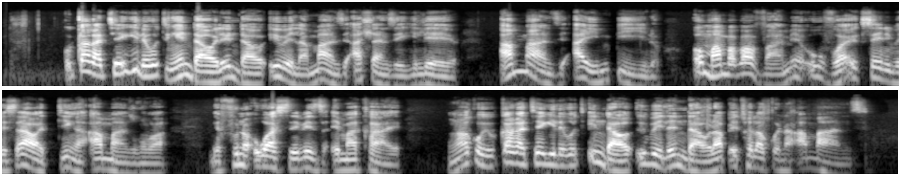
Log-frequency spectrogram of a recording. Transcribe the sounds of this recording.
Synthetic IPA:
ɣuǃaɣatʰeɣilɛuɣutʰiŋɛndʱawɔlɛndʱawɔʔiwɛlamand͡zʱiʔaɬand͡zʱeɣilɛːjɔ | amand͡zʱiʔajimpʼilɔ | ɔmamaβavamɛʔuɣuvuɣaʔeɣu̥seniβɛsɛjawad̥ʱiŋa̰ʔamand͡zʱiŋɔβa | βefunaʔuɣuwasɛβɛnd͡zʱaʔɛmakʰaːja | ŋakʰɔɣɛɣuǃaɣatʰeɣilɛɣutʰiːndʱawɔʔiβɛlɛndʱawɔlapʰɛtʰɔlakʰɔna̰ʔa̰maːnd͡zʱi

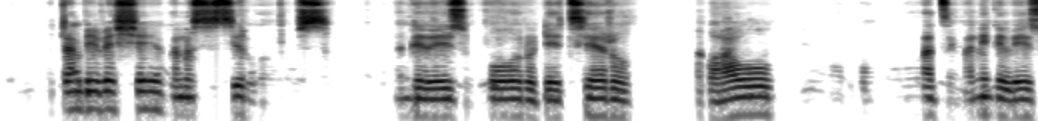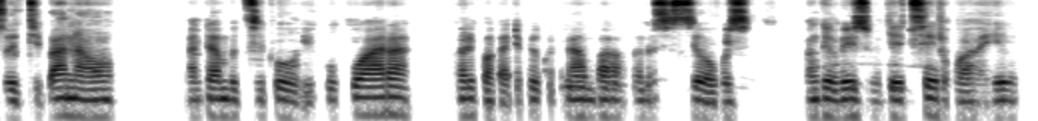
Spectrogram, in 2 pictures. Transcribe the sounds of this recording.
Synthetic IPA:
ʋatambiʋe̞ʃe̞ʋano̞si̥sirwakusi̥ | ʋaŋɡe̞ʋeizopoɾuɗe̞t͡se̞ro̞ | rwaʋo̞ | akoŋuruwad͡zaʋane̞ŋɡe̞ʋaizo̞dʱiɓanawo̞ | mantambud͡ziko̞jekukwaɾa | ʋaɾipakatipe̞kutambaʋano̞si̥sirwakusi̥ | ʋaŋɡe̞ʋeizo̞ɗe̞t͡se̞rwaɦe

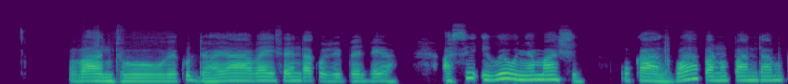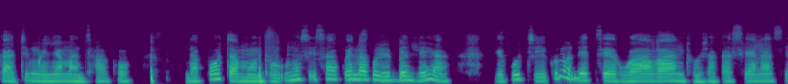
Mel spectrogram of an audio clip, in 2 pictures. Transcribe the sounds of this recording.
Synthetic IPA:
ʋantʰuʋe̞kudʱajaʋaisae̞ndakuʐibʱe̞ɮe̞ja | asiʔiwe̞uɲamaʃi | ukazwapano̞pandamukatimwe̞ɲamad͡zaːko̞ | ndapo̞tamuntʰuʔṵno̞sḭsakue̞ndakuʐibʱe̞ɮe̞jaŋɡe̞kutikuno̞ɗe̞t͡se̞rwaʋantʰuʐakasijanasijana

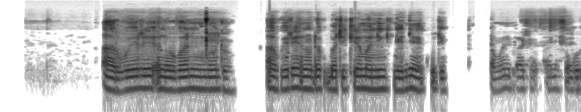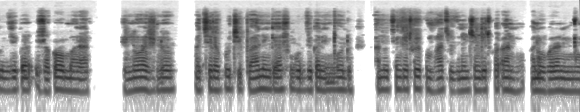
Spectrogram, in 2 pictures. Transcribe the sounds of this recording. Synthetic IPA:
arwe̞re̞a̰no̞rwarane̞ŋ͡ǀo̞ːndo̞ | a̰rweɾe̞ano̞ɗakuɓatikiɾamaniŋɡiŋɡe̞ɲajaje̞kuti | pamwe̞nipat͡ʃoano̞ʃuŋɡuɾud͡zikaʐakaomaɾaːra | ʐ̥ino̞waʐino̞ | at͡siɾakutipaːne̞ŋɡeaʃuŋɡurud͡zikane̞ŋ͡ǀo̞ndo̞ | ano̞t͡ʃe̞ŋɡe̞twekum̤at͡sod͡zino̞t͡ʃe̞ŋɡe̞twa̰ʔan̤uano̞rwaɾane̞ŋ͡ǀodo

